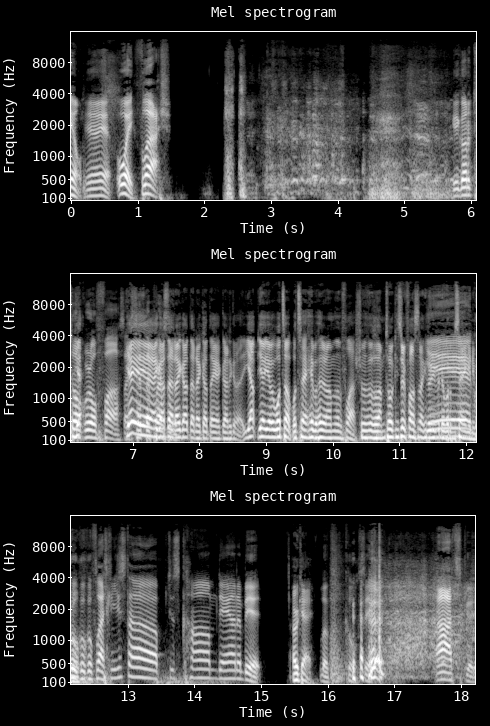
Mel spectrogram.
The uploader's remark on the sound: Part of our 2017 UK Tour. Recorded at the Banshee Labyrinth in Edinburgh.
